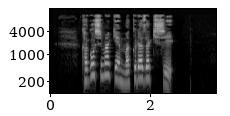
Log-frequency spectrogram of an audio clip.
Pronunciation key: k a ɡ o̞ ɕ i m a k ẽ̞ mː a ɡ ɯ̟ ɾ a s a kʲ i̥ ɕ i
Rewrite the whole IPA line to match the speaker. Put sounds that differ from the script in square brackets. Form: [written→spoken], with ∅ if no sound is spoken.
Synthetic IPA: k a ɡ o̞ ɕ i m a k ẽ̞ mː a [ɡ→k] ɯ̟ ɾ a [s→z] a kʲ i̥ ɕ i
